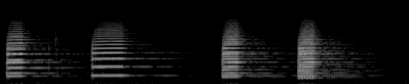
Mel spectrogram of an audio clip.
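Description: Sampled trumpet notes from MuseScore's playback sound as notes are entered to build a chord in the trumpet section. There are four short notes, each starting sharply and fading within about a second, and the last two sound fuller.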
